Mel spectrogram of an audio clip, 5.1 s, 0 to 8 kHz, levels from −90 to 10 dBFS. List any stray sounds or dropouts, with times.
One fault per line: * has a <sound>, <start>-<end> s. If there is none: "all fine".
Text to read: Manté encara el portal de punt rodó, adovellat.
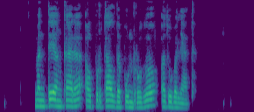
all fine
